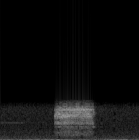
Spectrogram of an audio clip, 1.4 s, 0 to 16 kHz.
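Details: Young barn owl at a nest of four chicks being fed, Théding, 16 July 2020: a single loud, breathy screech lasting under half a second, then quiet.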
